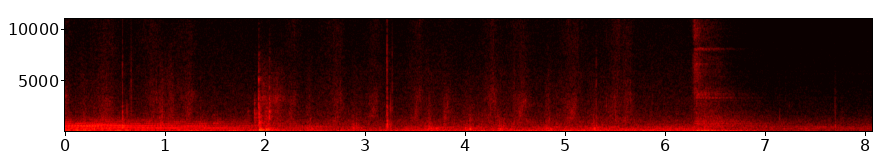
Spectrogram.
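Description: Footsteps walk steadily across a wooden floor.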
